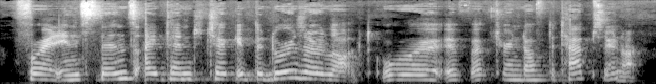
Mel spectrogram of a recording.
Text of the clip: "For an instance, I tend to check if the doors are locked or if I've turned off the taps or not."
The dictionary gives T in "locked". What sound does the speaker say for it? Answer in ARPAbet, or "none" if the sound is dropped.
T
